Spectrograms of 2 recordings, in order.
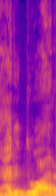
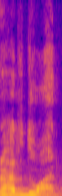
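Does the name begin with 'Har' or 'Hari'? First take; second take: Hari; Har. First: The name begins with the two syllables 'Hari'. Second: The name begins with the single syllable 'Har'. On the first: The name refers to Vishnu. "हरि Vishnu का रूप है" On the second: The name refers to Shiva. "हर शिव के लिए कहा जाता है"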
